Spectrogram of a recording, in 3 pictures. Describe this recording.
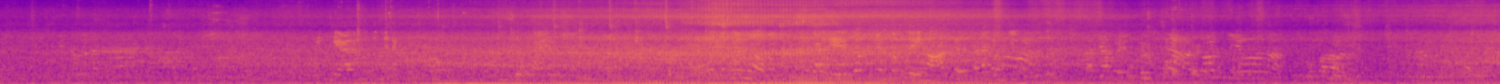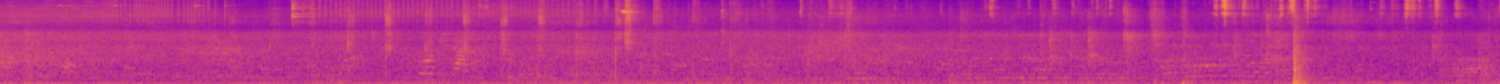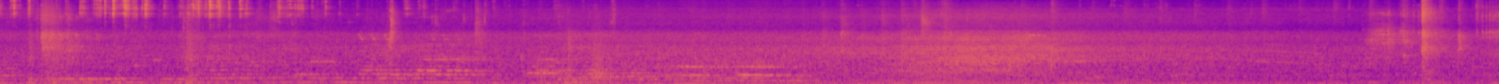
Walking in a small alley, Traffic Sound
